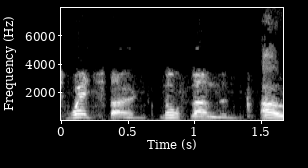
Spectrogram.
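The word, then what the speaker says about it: Whetstone: of it frck SAU yes hi no it's wetstone north London oh right how do you spell it w t St oh right okay wetstone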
